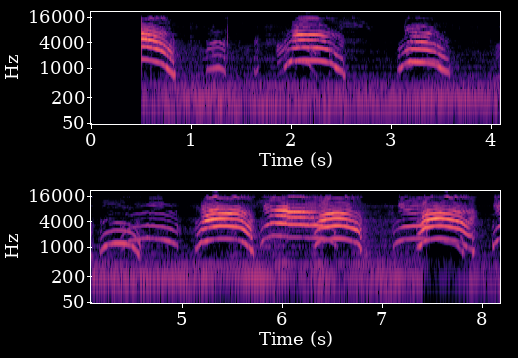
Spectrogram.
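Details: Kitten separated from its mother, calling for her: about nine high, arching meows over eight seconds, each rising then falling, some overlapping. There is a low hum beneath.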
